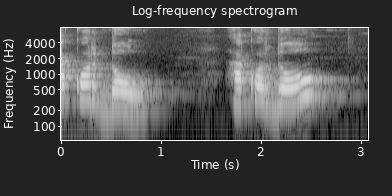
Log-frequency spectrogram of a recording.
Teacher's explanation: a sílaba tônica está na última sílaba, o dou. Então, ela é uma palavra classificada oxítona.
